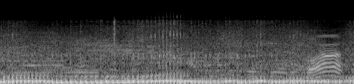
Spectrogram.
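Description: A motorcycle engine drones steadily and closely at a low pitch, with a brief rising rev near the end, while someone talks over it.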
